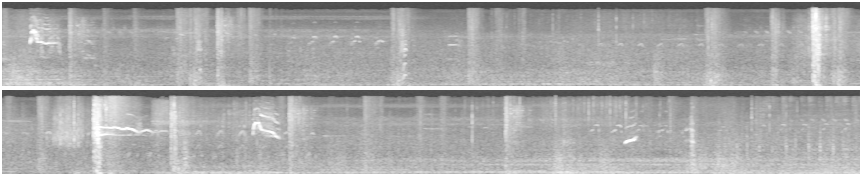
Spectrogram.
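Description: Light footsteps patter on stone.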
